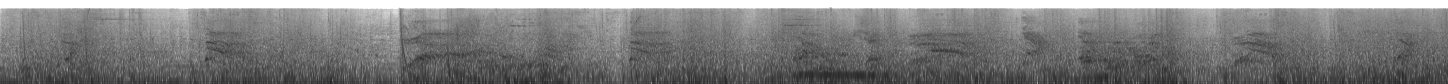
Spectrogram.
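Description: Magic blasts crackle and boom in a fast fight.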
